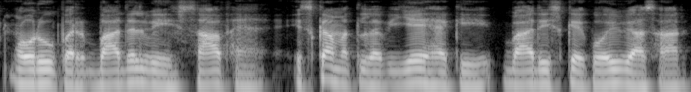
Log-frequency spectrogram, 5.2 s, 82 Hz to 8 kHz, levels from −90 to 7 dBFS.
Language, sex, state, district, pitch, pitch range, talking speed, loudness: Hindi, male, Uttar Pradesh, Jyotiba Phule Nagar, 115 Hz, 110-120 Hz, 195 wpm, -16 LUFS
